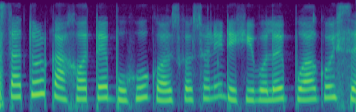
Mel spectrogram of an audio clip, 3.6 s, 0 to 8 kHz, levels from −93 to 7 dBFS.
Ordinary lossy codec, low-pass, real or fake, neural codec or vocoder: Opus, 64 kbps; 7.2 kHz; real; none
